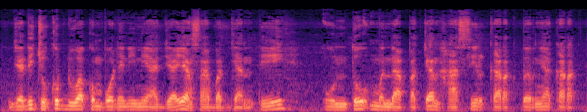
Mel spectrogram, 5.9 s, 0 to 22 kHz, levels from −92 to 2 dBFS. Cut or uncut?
uncut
